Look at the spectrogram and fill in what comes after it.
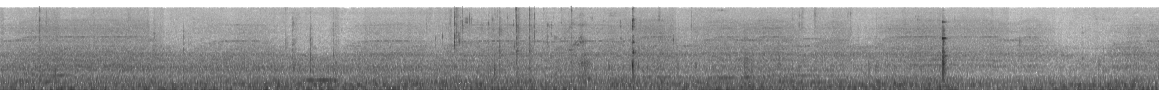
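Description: Close-miked wet, squishy chewing of soft jelly sweets, with two sharp mouth clicks, about six and nine seconds in, the second the louder.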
